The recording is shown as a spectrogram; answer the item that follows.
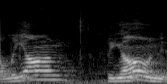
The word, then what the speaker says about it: León: Now León is how you pronounce it.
